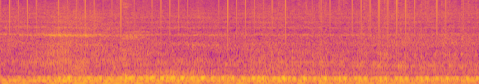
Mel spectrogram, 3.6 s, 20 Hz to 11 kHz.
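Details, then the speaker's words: 1933 Ford pickup hot rod, crate 350 Chevrolet V8 with BDS 6-71 blower, twin Holley 600 carbs, Voodoo cam, MSD ignition: deep steady rumble with faint supercharger whine as throttle blips; normal idle and revs, nicely tuned. "Now, another thing I will say is, despite this enormous motor, and listen to that beautiful supercharger whine. God, that's fantastic. This thing is in such a nice state of tune."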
